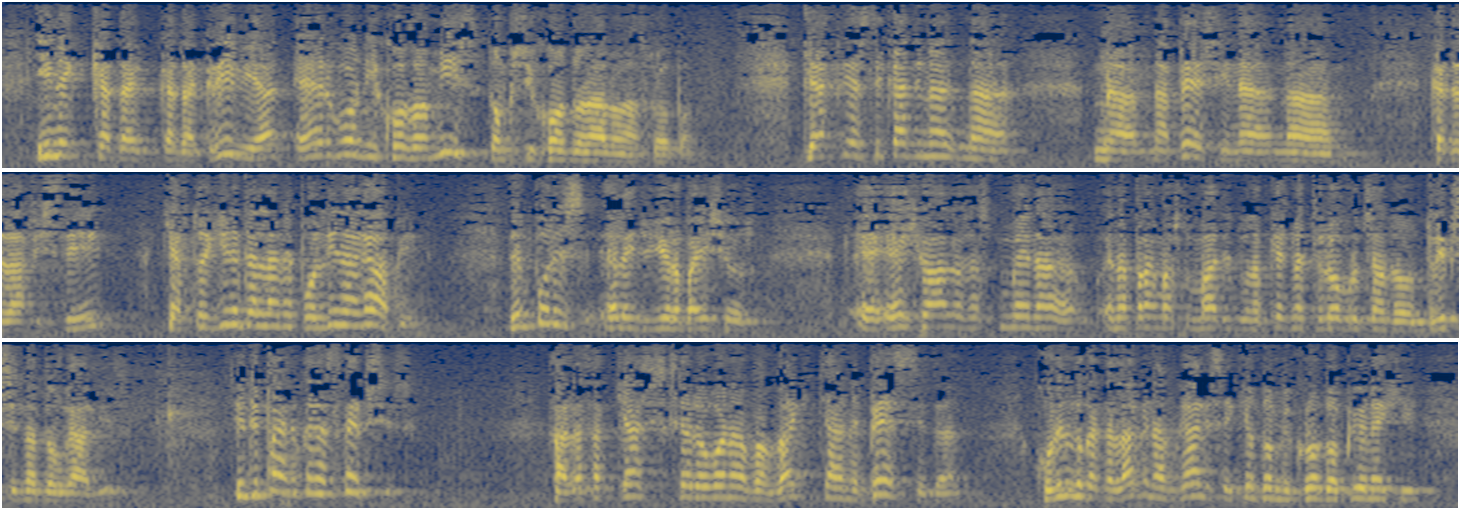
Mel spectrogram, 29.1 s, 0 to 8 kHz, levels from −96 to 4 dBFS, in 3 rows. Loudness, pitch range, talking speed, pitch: -17 LUFS, 170-230 Hz, 165 wpm, 195 Hz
